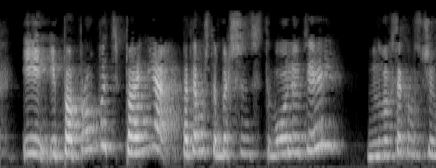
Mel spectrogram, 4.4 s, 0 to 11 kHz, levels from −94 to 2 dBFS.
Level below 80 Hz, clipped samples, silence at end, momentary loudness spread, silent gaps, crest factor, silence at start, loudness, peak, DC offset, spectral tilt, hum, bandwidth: -78 dBFS; under 0.1%; 0 s; 10 LU; none; 20 dB; 0 s; -26 LUFS; -8 dBFS; under 0.1%; -3 dB/octave; none; 8.6 kHz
